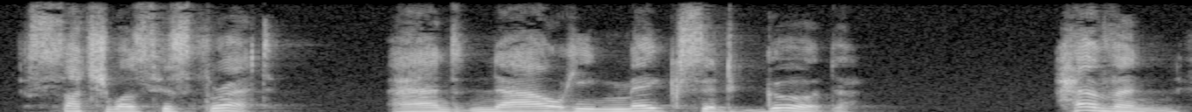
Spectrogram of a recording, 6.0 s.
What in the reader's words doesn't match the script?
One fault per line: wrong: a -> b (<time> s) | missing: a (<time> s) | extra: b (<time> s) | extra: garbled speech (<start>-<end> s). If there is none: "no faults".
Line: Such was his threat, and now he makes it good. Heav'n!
no faults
